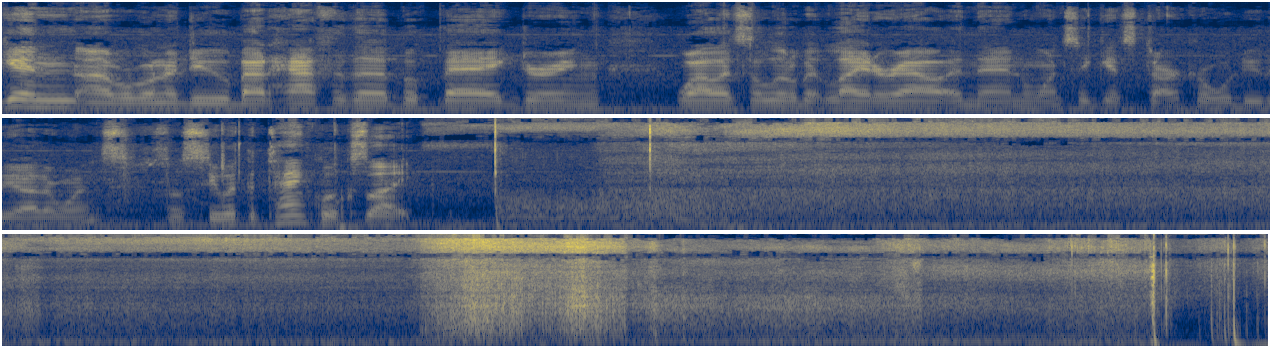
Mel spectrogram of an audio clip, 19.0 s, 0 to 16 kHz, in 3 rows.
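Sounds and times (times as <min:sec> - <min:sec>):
ground firework hissing: 0:08.5 - 0:19.0.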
